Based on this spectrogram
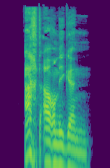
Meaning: inflection of achtarmig: 1. strong genitive masculine/neuter singular 2. weak/mixed genitive/dative all-gender singular 3. strong/weak/mixed accusative masculine singular 4. strong dative plural
- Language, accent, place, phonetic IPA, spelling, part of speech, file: German, Germany, Berlin, [ˈaxtˌʔaʁmɪɡn̩], achtarmigen, adjective, De-achtarmigen.ogg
